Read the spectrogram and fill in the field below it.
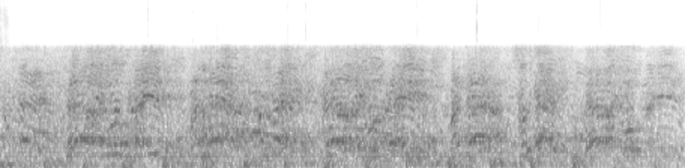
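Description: Crowd at a nationalist rally in Ukraine cheering and shouting in unison, loud and continuous, with rhythmic waves of chanting voices close by.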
